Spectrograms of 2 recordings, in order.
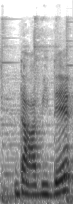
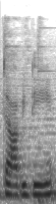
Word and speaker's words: Davide: famous in Australia are Davide, which is pronounced Davide, not Davide.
